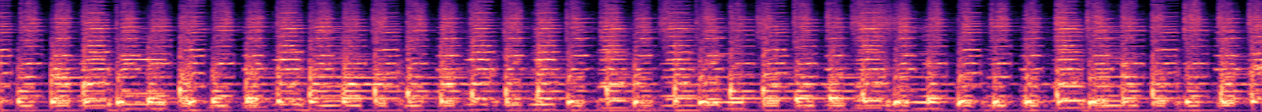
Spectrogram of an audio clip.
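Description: Vallenato music led by a diatonic button accordion, played over a bass line and a quick, even percussion beat.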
